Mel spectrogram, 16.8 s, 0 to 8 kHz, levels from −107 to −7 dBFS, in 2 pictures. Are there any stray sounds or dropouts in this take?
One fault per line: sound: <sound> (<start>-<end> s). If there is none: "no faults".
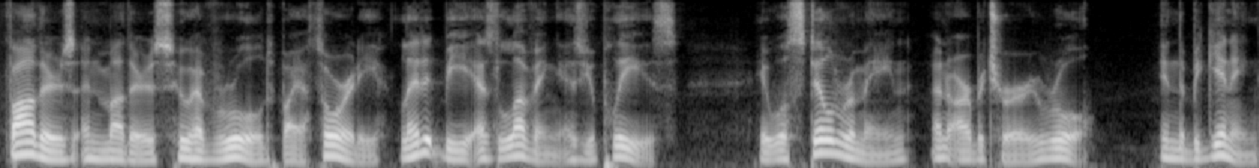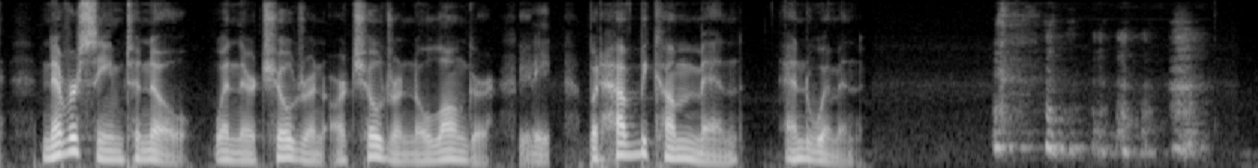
sound: laugh (11.9-12.1 s)
sound: laugh (15.0-16.5 s)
